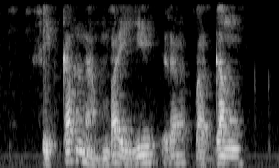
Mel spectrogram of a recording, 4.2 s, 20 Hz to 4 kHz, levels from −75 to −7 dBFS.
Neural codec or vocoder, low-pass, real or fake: none; 3.6 kHz; real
